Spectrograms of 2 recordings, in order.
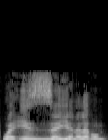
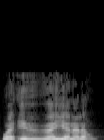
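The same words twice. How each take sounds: First: وإذ زين with the dhal swallowed into a doubled z; إدغام خاطئ بالزاي; wrong merged z. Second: وإذ زين with a doubled dhal, no z; إدغام خاطئ بالذال; wrong merged dh. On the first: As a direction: show the error: zzayyana. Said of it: "في ناس بتجيبها إما زين". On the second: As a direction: show the error: idhdhayyana. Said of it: "وفي ناس بتجيبها ذالين". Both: Shown as a demonstration.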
